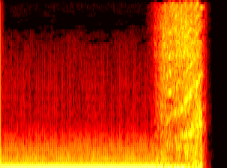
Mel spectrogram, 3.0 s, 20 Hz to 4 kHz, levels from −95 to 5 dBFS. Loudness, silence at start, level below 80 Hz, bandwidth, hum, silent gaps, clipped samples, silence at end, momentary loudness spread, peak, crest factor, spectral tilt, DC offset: -17 LUFS; 0 s; -12 dBFS; 4 kHz; none; none; under 0.1%; 0.1 s; 6 LU; 0 dBFS; 12 dB; -8.5 dB/octave; under 0.1%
